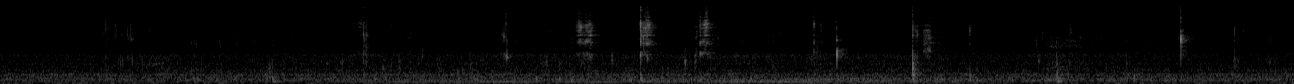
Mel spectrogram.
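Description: Close-up eating sounds: chewing pasta and bread, with irregular wet mouth clicks and smacks.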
